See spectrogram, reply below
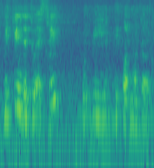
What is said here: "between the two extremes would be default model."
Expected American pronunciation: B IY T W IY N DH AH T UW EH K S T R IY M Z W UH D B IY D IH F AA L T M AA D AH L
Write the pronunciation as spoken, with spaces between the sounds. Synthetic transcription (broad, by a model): B IY T W IY N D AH T UW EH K S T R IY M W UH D B IY D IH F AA T M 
